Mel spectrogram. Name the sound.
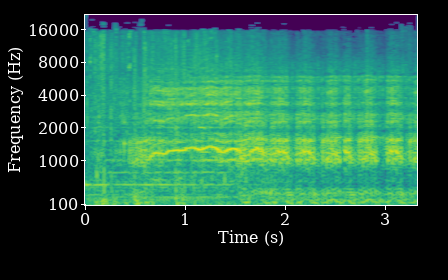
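horse neighing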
